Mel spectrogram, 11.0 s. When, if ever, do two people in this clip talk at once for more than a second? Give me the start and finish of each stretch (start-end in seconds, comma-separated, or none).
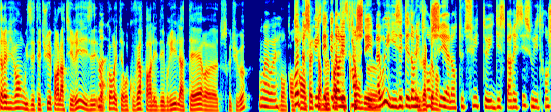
5.6-7.6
